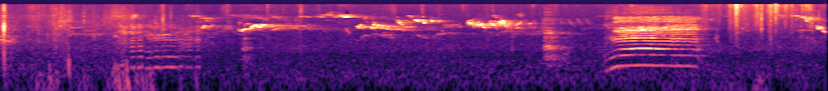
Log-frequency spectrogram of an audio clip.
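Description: Zwartbles sheep bleating: a short, faint bleat about a second in, then a louder, wavering bleat lasting about a second near the end.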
